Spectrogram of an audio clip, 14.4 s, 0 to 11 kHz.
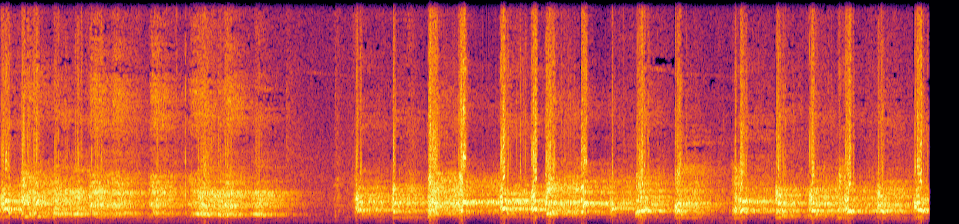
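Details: Several dogs barking at a lot on 5/4/19, rapid bursts of harsh mid-pitched barks, some quick yips among them, a brief lull after four seconds, then steady overlapping barking until the sound cuts off.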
